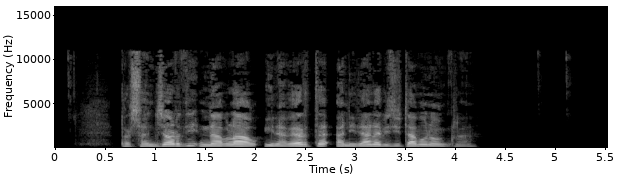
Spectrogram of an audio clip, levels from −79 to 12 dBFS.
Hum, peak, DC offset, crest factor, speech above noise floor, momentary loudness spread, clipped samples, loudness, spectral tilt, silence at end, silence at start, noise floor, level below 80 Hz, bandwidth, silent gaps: none; -2 dBFS; under 0.1%; 20 dB; 63 dB; 10 LU; under 0.1%; -20 LUFS; -5 dB/octave; 1.35 s; 0.65 s; -83 dBFS; -66 dBFS; 11.5 kHz; none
